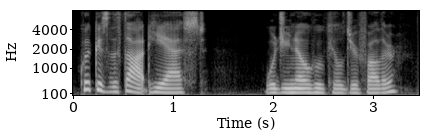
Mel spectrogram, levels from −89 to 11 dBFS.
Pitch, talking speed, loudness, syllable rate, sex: 155 Hz, 225 wpm, -18 LUFS, 6.2 syllables/s, female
